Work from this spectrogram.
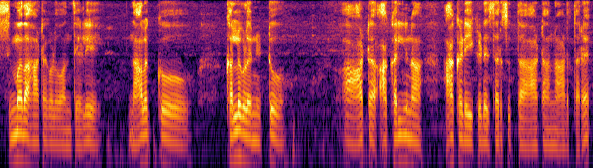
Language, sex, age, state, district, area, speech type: Kannada, male, 18-30, Karnataka, Bellary, rural, spontaneous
